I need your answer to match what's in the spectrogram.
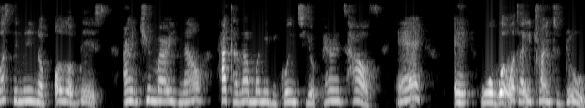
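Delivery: high, furious, screaming angry rant. Speaker retells the driver screaming at her in the car, retelling a screaming rant. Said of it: "he is screaming and shouting at me".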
